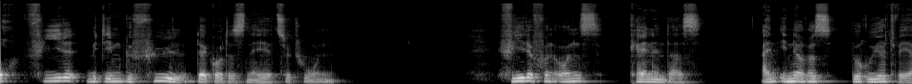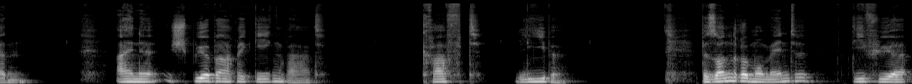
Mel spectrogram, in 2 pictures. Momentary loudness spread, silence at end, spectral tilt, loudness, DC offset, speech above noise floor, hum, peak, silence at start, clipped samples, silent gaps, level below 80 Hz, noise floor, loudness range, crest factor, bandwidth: 17 LU; 0 s; -6.5 dB/octave; -22 LUFS; under 0.1%; 58 dB; none; -2 dBFS; 0 s; under 0.1%; none; -60 dBFS; -80 dBFS; 7 LU; 22 dB; 18 kHz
